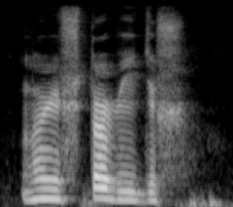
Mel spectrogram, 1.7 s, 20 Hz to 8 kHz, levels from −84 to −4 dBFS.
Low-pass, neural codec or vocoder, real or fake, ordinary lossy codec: 7.2 kHz; none; real; none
